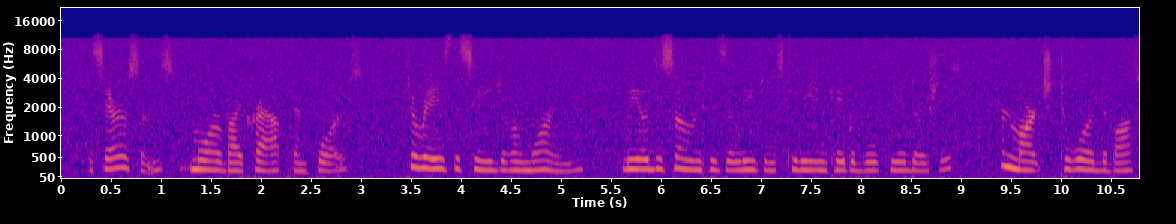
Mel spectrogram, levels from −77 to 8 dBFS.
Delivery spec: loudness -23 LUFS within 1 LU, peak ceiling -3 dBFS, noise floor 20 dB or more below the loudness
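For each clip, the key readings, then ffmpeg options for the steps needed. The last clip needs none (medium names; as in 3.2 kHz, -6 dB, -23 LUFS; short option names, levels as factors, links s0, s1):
noise floor -42 dBFS; noise floor target -51 dBFS; loudness -31.0 LUFS; peak level -11.5 dBFS; loudness target -23.0 LUFS
-> -af "afftdn=nr=9:nf=-42"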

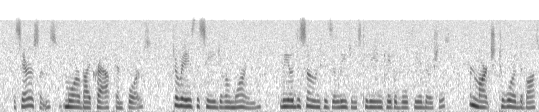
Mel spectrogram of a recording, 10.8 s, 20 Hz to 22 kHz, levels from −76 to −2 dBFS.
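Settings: noise floor -47 dBFS; noise floor target -51 dBFS
-> -af "afftdn=nr=6:nf=-47"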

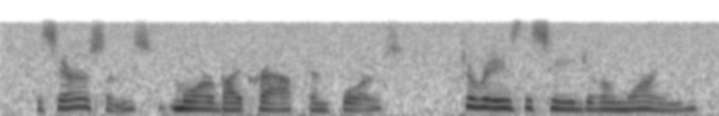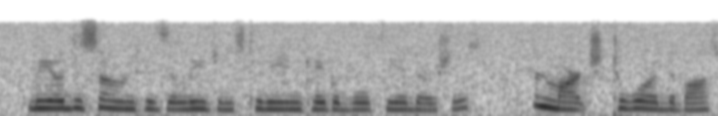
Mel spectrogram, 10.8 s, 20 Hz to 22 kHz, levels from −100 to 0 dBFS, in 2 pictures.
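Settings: noise floor -50 dBFS; noise floor target -51 dBFS
-> -af "afftdn=nr=6:nf=-50"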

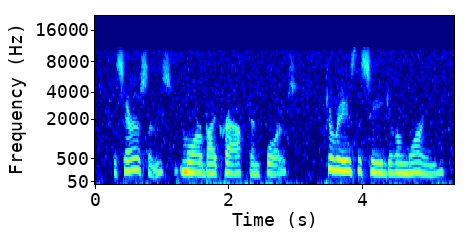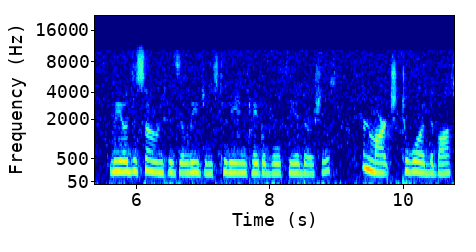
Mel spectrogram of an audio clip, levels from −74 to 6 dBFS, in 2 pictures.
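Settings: noise floor -53 dBFS; loudness -31.0 LUFS; peak level -12.5 dBFS; loudness target -23.0 LUFS
-> -af "volume=2.51"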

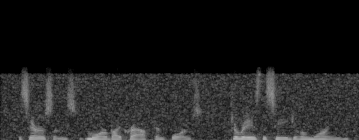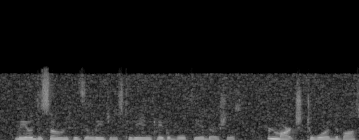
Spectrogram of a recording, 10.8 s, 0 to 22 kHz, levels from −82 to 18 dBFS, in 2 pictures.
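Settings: loudness -23.0 LUFS; peak level -4.5 dBFS; noise floor -46 dBFS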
